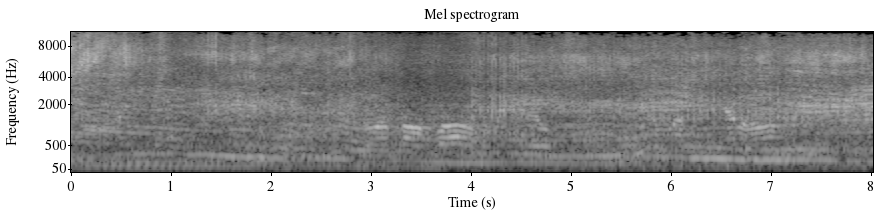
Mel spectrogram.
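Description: Racing motorcycle engines running on the airfield circuit, their pitch slowly rising and falling as the bikes pass, with voices from the crowd.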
